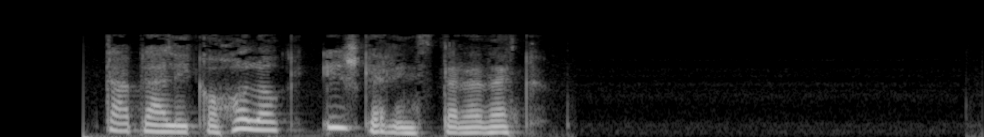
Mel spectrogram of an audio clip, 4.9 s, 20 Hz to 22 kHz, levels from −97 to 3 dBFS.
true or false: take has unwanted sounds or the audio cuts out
false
